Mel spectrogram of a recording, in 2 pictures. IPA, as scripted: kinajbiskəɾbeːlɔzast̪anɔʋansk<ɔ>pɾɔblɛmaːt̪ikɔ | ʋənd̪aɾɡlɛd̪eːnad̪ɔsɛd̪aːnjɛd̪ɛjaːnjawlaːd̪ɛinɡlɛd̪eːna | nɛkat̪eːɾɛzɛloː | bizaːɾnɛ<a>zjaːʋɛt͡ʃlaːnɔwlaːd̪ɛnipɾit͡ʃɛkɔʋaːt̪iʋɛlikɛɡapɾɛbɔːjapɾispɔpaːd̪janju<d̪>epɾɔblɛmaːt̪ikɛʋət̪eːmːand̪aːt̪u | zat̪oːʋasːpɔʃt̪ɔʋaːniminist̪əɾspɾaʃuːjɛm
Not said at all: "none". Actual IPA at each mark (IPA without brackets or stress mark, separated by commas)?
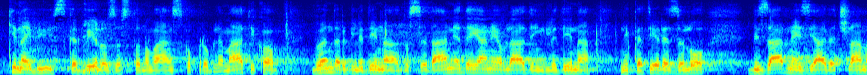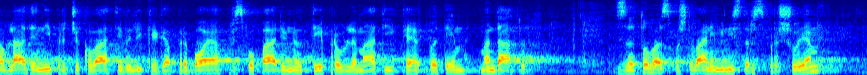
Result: ɔ, i, t̪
